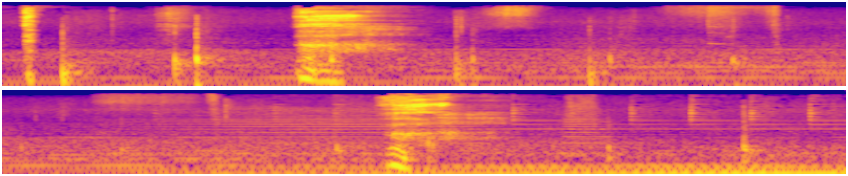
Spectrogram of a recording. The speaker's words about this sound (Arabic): يبدو أنك ستستضيفينني الليلة يا محطتي العزيزة بجوار صديقي القديم القطار العجوز كما اعتدنا أن نفعل.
